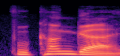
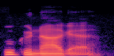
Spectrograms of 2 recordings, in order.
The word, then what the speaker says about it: Fukunaga: Fukunga, is that how you say it? No, Fukunanda. Now you got me saying Fukunaga. Oh, Fukunaga.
